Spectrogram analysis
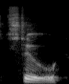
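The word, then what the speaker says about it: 通: If you wonder why I'm mispronouncing 2 as Tsu, it's the actual title of the game.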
